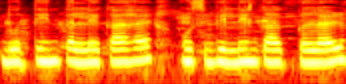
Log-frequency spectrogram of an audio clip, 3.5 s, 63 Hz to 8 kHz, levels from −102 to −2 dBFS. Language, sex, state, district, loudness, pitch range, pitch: Hindi, female, Bihar, Vaishali, -14 LUFS, 225-240 Hz, 235 Hz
